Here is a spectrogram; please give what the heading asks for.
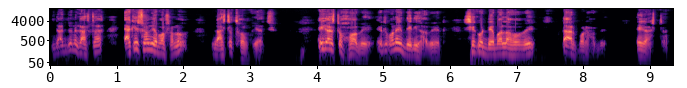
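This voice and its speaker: A man, unwell, giving a slow, plain, repetitive gardening demonstration as a channel host. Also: mid-range voice, huge pitch swings, dark tone, slightly rough, no echo, muffled recording. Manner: speaks slowly and plainly, repeating points.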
